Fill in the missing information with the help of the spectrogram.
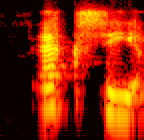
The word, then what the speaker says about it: Phexxi: Flexi. I think it's spelled P-H-E-X-X-I.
